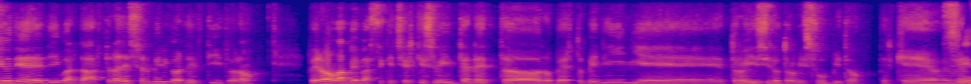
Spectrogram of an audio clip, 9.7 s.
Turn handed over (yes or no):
yes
